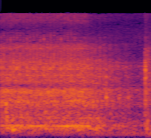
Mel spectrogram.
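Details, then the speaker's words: Volvo with the engine running: as the engine winds down after a throttle blip, a light, fast chattering rattle rides over the fading whir; caused by the clutch-type alternator pulley, which the mechanic plans to try lubricating to buy time. "What that's being caused from is this pulley right here sits on top in front of the alternator. So that's the alternator pulley itself."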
